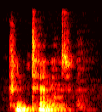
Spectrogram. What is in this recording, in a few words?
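"content", British English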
